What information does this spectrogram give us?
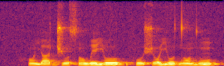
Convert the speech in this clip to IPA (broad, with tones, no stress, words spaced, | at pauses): hɔ̃˨ja˨d͡ʒo˨ sɔ̃˧we˦jo˦ | fo˨ʃɔ˨˦ jo˧dɔ̃˧dũ˦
